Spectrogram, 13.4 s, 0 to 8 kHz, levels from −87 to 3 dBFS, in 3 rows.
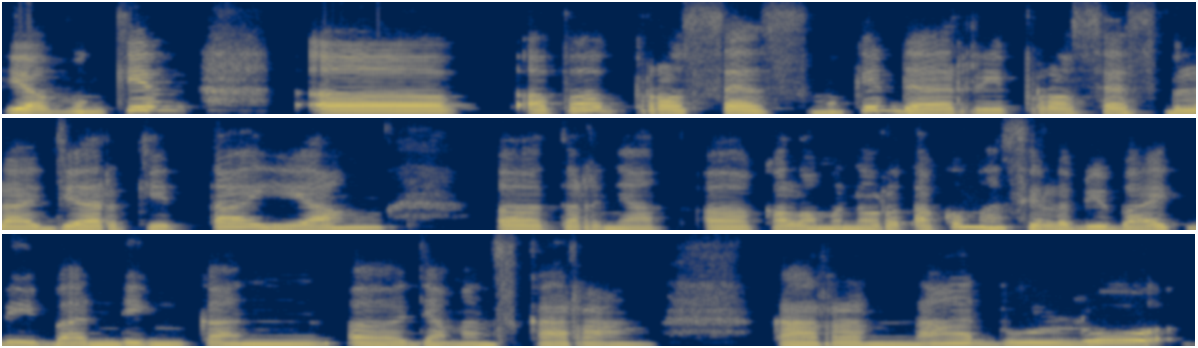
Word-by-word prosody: Ya 205 +1 +7
mungkin, 275 +8 -1 0.5
eee, 215 0 +7 0.3
apa, 200 +6 +2 0.2
proses 205 -3 +1
mungkin 270 +7 -2
dari 185 0 +2
proses 175 -1 -2
belajar 170 +1 +2
kita 185 +6 -1
yang, 210 +3 0 0.4
eee, 180 0 +2
ternyat 180 -1 -3 0.2
eee, 170 -1 +1
kalau 180 0 0
menurut 175 +1 -2
aku 215 +8 -1
masih 225 -5 +1
lebih 165 0 +1
baik 170 +7 0
dibandingkan, 170 +4 -1
eee, 160 -1 0
zaman 155 0 -3
sekarang. 155 -1 -4 0.4
Karena 170 +5 0
dulu, 175 +8 +1
180 Hz, 115 wpm, -22 LUFS, 165-205 Hz, 0.5 s, Ya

